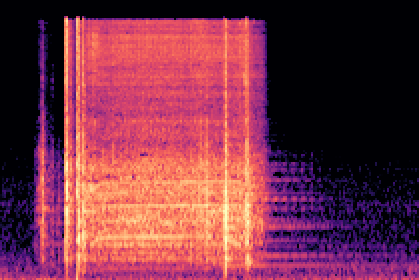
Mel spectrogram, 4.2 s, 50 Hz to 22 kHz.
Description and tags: The "shutter" noise of the Polaroid Spirit 600 camera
